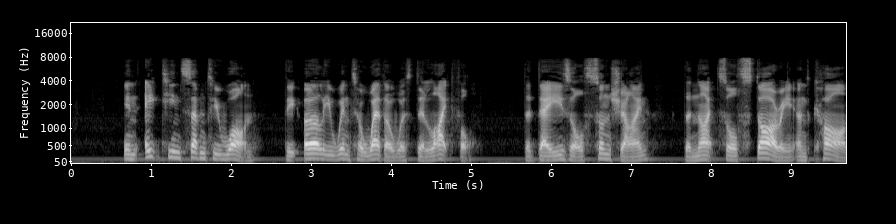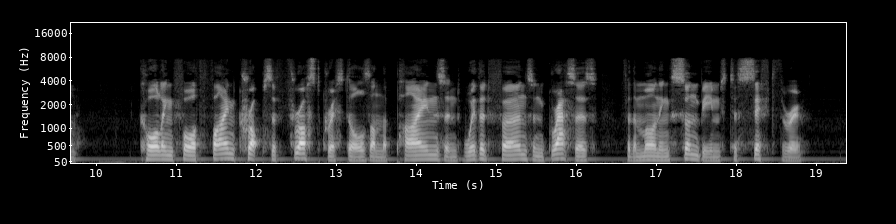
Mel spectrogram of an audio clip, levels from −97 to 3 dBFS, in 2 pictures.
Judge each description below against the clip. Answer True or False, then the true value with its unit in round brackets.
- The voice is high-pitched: False (120 Hz)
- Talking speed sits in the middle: False (125 wpm)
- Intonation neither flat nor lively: True (4.5 semitones)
